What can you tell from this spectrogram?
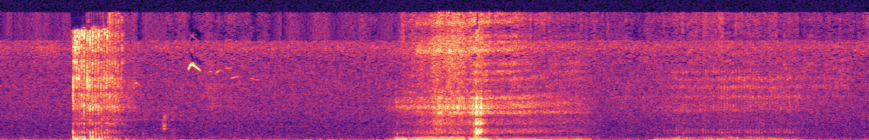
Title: Doggie snoring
